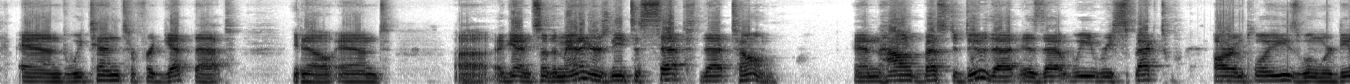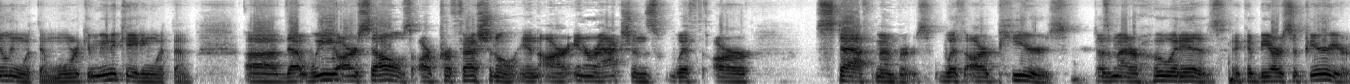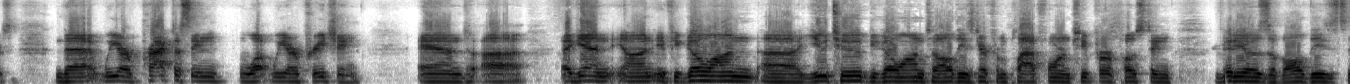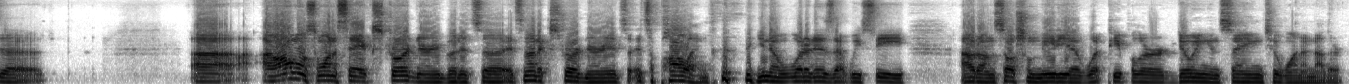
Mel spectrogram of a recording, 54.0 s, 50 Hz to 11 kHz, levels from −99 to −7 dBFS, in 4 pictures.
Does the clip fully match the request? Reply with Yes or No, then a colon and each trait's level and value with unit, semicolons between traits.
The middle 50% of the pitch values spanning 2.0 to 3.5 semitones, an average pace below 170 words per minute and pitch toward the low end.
Yes: average, 3.2 semitones; average, 155 wpm; low, 125 Hz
